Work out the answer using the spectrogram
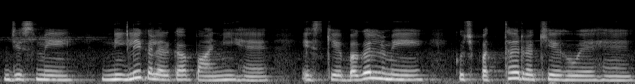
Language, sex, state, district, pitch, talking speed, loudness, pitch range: Hindi, female, Chhattisgarh, Raipur, 215 Hz, 130 wpm, -16 LUFS, 205-230 Hz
